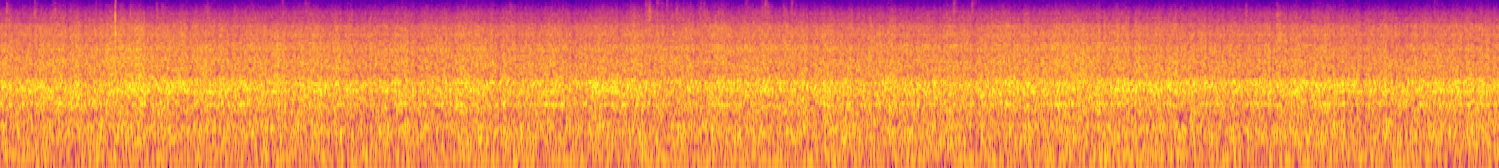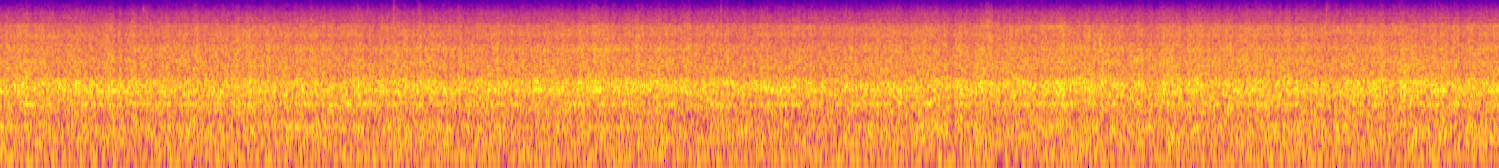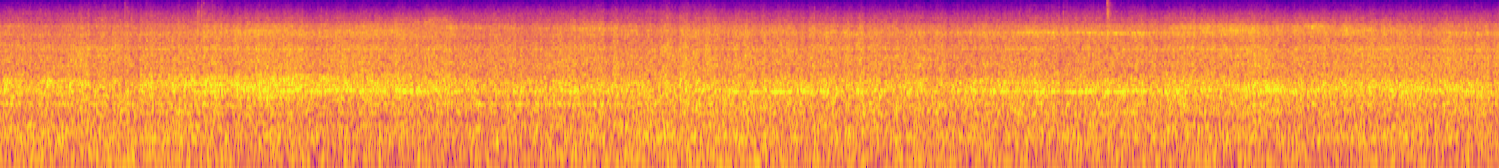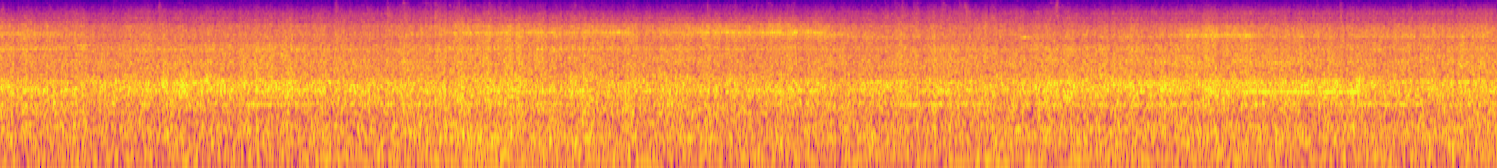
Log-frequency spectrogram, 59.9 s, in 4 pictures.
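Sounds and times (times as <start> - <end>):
train cabin rushing noise: 30.0 - 45.3.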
